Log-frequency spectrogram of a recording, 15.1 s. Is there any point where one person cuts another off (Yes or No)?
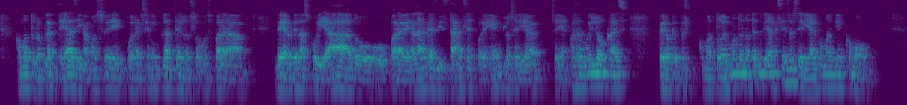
No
